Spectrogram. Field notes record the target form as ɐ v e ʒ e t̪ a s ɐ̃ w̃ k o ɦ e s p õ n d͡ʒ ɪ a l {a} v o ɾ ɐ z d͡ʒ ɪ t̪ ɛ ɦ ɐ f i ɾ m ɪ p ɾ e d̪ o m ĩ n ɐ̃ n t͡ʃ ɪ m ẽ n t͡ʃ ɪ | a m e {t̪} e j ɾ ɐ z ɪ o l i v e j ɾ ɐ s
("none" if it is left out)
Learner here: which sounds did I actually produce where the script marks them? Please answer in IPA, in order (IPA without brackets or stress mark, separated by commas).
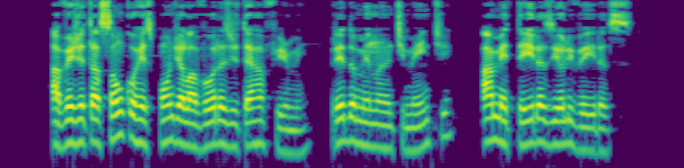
a, t̪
